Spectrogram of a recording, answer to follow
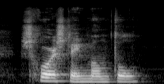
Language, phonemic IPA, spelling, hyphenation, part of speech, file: Dutch, /ˈsxoːr.steːnˌmɑn.təl/, schoorsteenmantel, schoor‧steen‧man‧tel, noun, Nl-schoorsteenmantel.ogg
- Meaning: the mantle of the fireplace of a chimney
